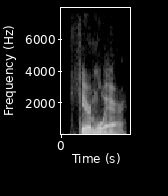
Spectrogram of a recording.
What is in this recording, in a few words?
"firmware", American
